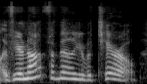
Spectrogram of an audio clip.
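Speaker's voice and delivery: ordinary talk, nothing marked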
